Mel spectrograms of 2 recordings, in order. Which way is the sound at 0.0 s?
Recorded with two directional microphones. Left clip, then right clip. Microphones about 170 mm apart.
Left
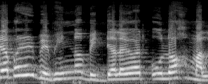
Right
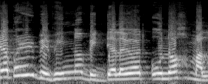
Centre (ahead or behind).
